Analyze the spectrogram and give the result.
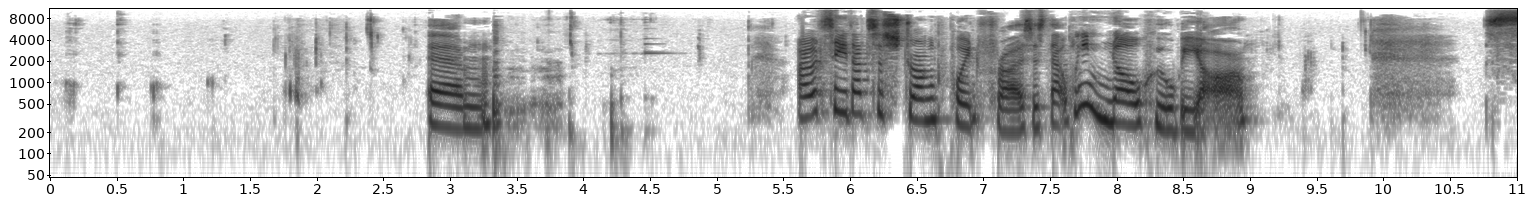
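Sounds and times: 
swallowing clicks: 0:00.1 - 0:02.5
sipping tea from a cup: 0:01.7 - 0:02.5
speech: 0:02.8 - 0:03.5, 0:05.7 - 0:09.1.

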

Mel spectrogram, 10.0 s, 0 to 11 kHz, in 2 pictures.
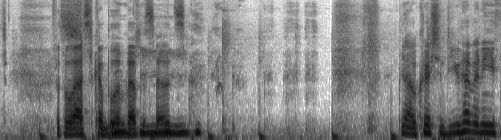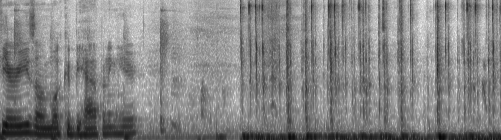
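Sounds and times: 
speech: 0:00.6 - 0:02.4, 0:04.0 - 0:06.5
typing on a computer keyboard: 0:07.4 - 0:10.0.

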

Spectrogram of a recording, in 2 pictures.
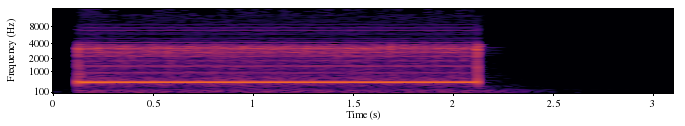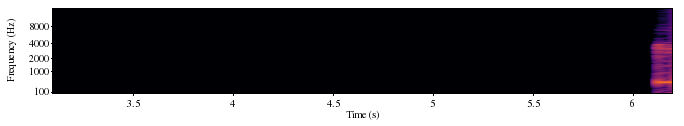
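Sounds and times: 
phone ringing unanswered with electronic ring tone: 0:00.1 - 0:02.2.

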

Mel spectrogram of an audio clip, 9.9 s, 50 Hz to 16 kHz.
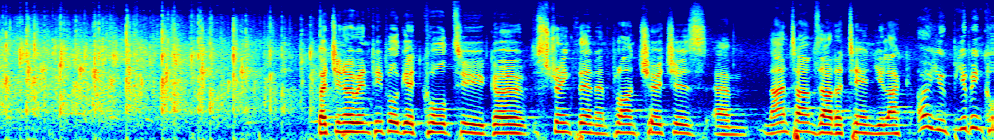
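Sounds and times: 
crowd applauding: 0:00.0 - 0:03.4
speech: 0:03.2 - 0:09.9.

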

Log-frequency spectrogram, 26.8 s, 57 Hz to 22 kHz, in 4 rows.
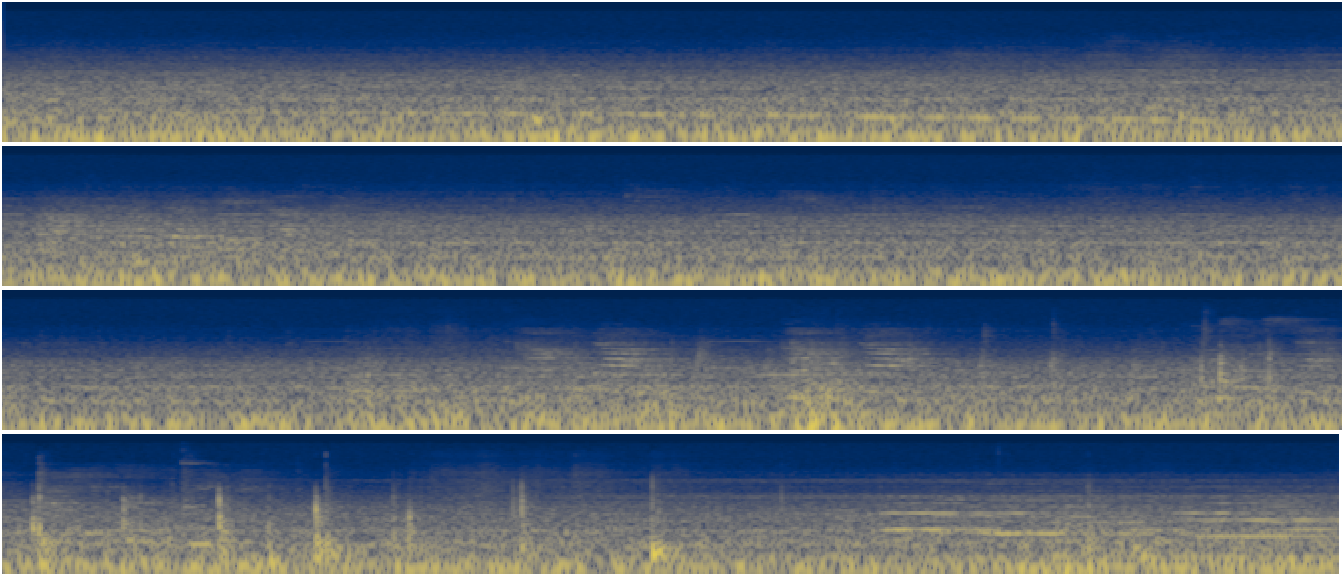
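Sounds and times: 
low rumble and hum inside a moving commuter train: 0:00.0 - 0:26.7.

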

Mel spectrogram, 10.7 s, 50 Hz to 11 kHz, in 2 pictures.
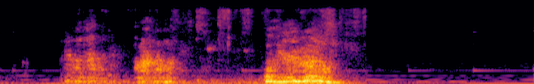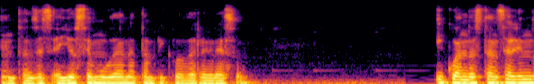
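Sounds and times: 
dog barking and growling: 0:00.6 - 0:03.6
speech: 0:05.5 - 0:08.0, 0:09.7 - 0:10.6.

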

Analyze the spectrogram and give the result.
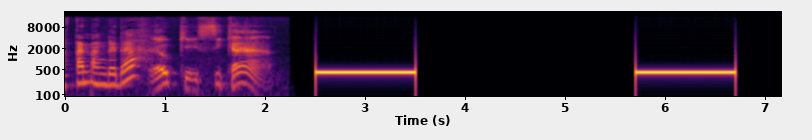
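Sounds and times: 
speech: 0:00.0 - 0:02.2
telephone call ringing through with low beeps: 0:02.5 - 0:03.6, 0:05.7 - 0:06.8.

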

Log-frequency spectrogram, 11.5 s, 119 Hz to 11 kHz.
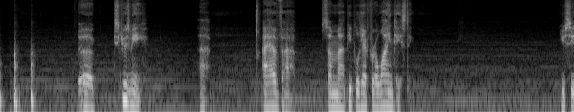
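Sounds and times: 
firm knocks on a door: 0:00.0 - 0:00.8
speech: 0:01.6 - 0:03.0, 0:04.0 - 0:04.3, 0:05.2 - 0:08.3, 0:11.2 - 0:11.4.

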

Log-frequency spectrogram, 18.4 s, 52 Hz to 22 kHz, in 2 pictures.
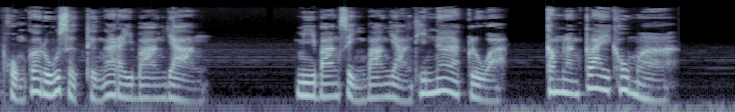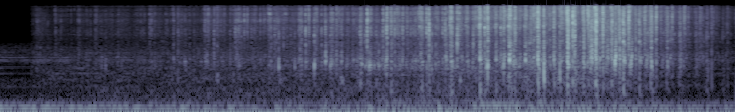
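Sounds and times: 
speech: 0:00.0 - 0:02.6, 0:03.7 - 0:08.4
low rumble: 0:04.7 - 0:18.3
hoofbeats of a large animal clopping: 0:09.7 - 0:18.3.

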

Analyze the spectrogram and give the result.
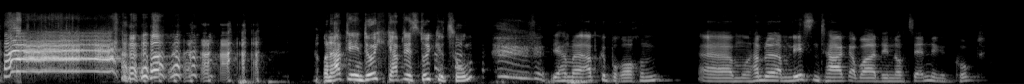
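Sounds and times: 
person imitating a shocked scream: 0:00.0 - 0:01.4
laughter: 0:01.1 - 0:02.8, 0:04.3 - 0:05.5
speech: 0:01.3 - 0:02.6, 0:03.2 - 0:09.9.

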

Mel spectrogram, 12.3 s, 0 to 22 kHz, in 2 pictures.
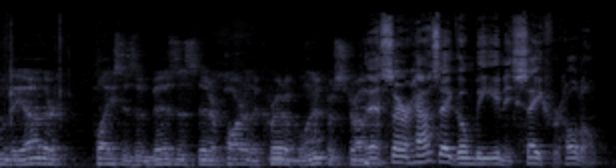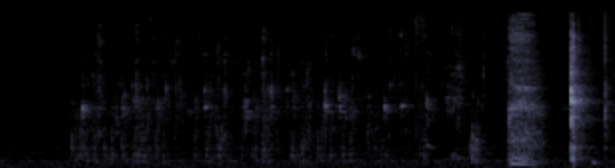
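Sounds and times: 
speech: 0:00.0 - 0:06.0
water trickling and splashing: 0:06.8 - 0:11.1.

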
